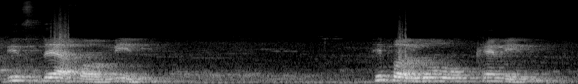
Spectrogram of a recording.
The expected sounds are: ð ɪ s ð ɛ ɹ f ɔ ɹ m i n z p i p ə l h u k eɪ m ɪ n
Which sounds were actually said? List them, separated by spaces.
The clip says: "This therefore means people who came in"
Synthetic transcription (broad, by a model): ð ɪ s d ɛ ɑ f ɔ m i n p i p ə l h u k eɪ m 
